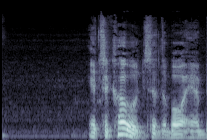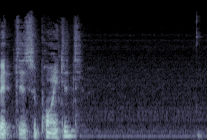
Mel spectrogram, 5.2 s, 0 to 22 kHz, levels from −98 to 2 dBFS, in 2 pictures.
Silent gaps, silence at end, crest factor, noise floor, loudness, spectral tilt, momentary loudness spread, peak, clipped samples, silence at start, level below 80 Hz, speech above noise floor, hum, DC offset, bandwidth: none; 1.6 s; 20 dB; -59 dBFS; -23 LUFS; -6 dB/octave; 14 LU; -4 dBFS; under 0.1%; 0.05 s; -56 dBFS; 37 dB; none; under 0.1%; 14 kHz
